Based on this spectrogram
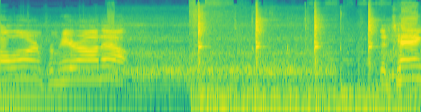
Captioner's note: hammering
